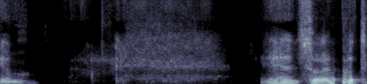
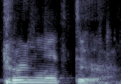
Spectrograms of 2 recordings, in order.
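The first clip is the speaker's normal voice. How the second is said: high, loud command; urgent yelling; 10 semitones higher, 4 dB louder, slower than usual. Retold or imitated. Passenger yelling turn at diabetic driver, high urgent command. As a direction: bark the turn.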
